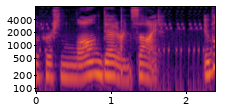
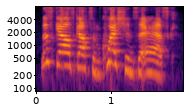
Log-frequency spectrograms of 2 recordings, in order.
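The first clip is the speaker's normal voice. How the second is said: loud, higher, attempted southern twang; rough southern accent; 6 semitones higher, 12 dB louder than usual. Player testing a voice for Lotta, southern accent. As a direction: try out a big southern US accent. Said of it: "how to do a southern accent".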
